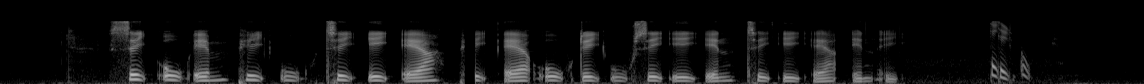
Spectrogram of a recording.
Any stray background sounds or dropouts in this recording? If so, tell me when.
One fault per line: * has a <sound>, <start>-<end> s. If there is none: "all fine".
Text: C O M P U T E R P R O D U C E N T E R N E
* has a dropout, 4.6-4.8 s
* has a chirp, 9.9-10.3 s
